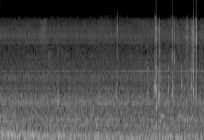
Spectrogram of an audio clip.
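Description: Steady airliner cabin noise while taxiing after landing: the engines and cabin air running, with a few sharp clicks and rattles about three seconds in.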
